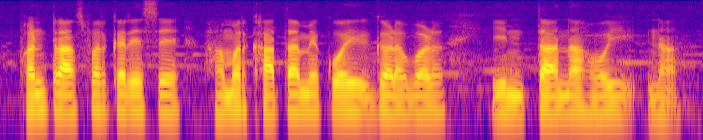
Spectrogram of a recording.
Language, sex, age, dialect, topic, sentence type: Magahi, male, 18-24, Western, banking, question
